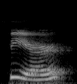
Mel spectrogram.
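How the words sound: The final R is clearly pronounced. "in American English, you will hear the R"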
